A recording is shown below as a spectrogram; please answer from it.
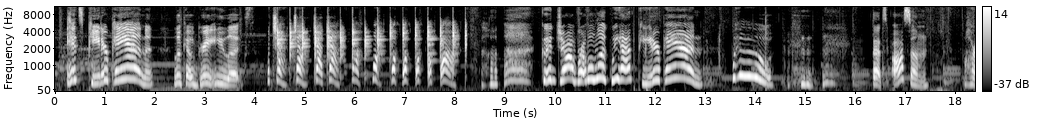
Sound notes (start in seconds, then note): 4.4 fighting noises; 8.7 giggles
